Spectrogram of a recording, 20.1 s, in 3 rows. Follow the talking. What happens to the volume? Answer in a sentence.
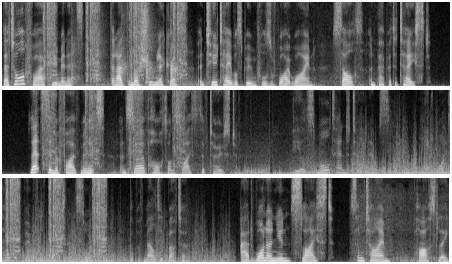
The volume of the talking goes down, then up.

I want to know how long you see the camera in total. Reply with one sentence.
You can hear the camera for 6 seconds altogether.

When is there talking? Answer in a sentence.
The talking can be heard from 0.0 to 10.2 s and from 11.1 to 20.1 s.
